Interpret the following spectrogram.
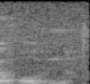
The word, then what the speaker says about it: Rhône: Alors ce qui est intéressant en passant, c'est qu'on écrit Rhin R-H-I-N et Rhône R-H-O, accent circonflexe N-E, mais on ne prononce pas différemment qu'il y a un H ou pas dans le R.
